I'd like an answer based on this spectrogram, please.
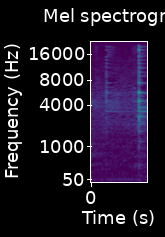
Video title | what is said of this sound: JANGAN SALAH MEMAHARI KERIS -- Gus Ahmad | Dan ini juga bunyinya ting sekali loh.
